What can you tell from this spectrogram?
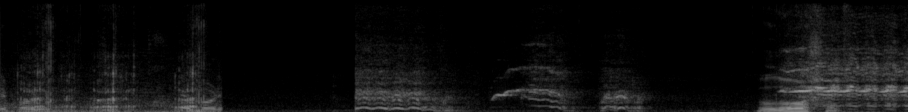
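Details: A domestic village horse gives a few shaky, wavering neighs that fall and rise in pitch, with a voice naming farm animals and rough noise before and after.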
